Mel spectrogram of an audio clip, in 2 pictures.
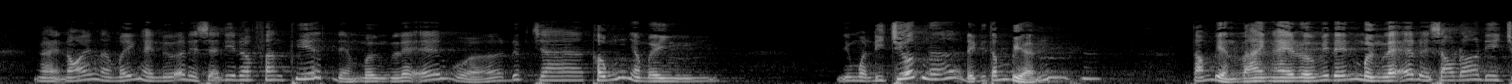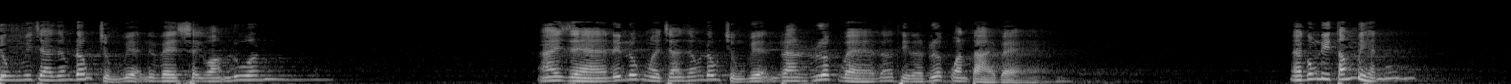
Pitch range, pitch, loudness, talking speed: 145-210 Hz, 170 Hz, -26 LUFS, 160 wpm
